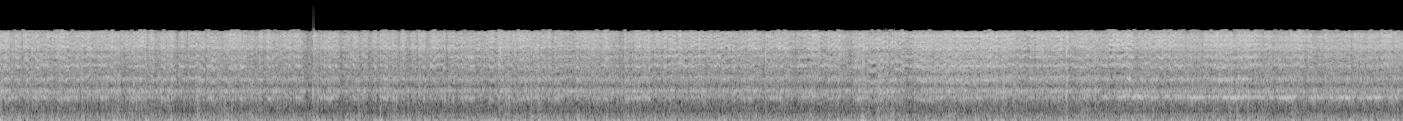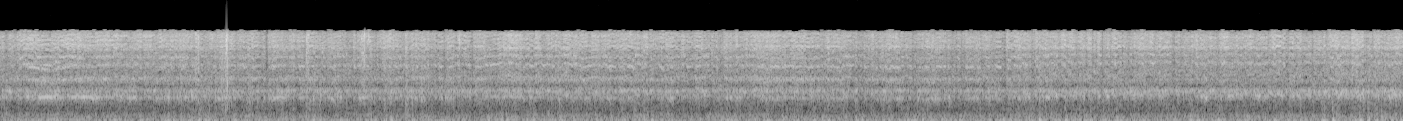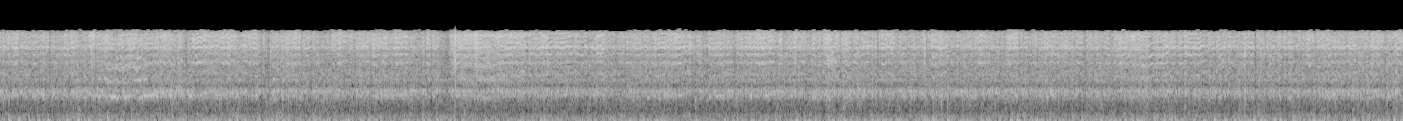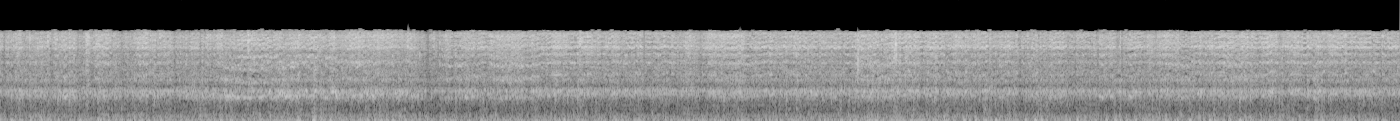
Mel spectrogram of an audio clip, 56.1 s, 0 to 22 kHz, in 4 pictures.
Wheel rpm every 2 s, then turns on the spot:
210, 210, 210, 210, 200, 210, 210, 210, 210, 210, 210, 200, 220, 230, 230, 230, 230, 230, 230, 230, 230, 230, 220, 220, 230, 230, 230, 230.
none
